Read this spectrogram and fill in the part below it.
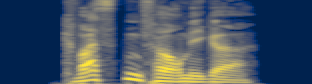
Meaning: inflection of quastenförmig: 1. strong/mixed nominative masculine singular 2. strong genitive/dative feminine singular 3. strong genitive plural
- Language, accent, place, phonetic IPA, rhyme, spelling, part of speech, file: German, Germany, Berlin, [ˈkvastn̩ˌfœʁmɪɡɐ], -astn̩fœʁmɪɡɐ, quastenförmiger, adjective, De-quastenförmiger.ogg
